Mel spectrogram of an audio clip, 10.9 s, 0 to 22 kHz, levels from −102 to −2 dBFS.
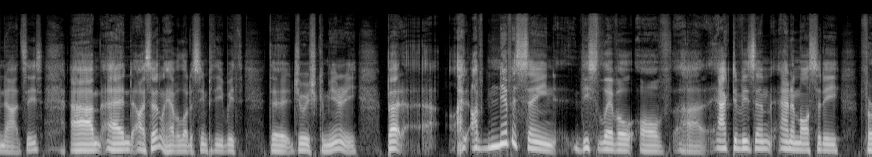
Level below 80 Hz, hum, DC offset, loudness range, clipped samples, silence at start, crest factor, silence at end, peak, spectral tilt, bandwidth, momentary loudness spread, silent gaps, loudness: -62 dBFS; none; under 0.1%; 3 LU; under 0.1%; 0 s; 22 dB; 0 s; -8 dBFS; -5 dB/octave; 16 kHz; 13 LU; none; -28 LUFS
